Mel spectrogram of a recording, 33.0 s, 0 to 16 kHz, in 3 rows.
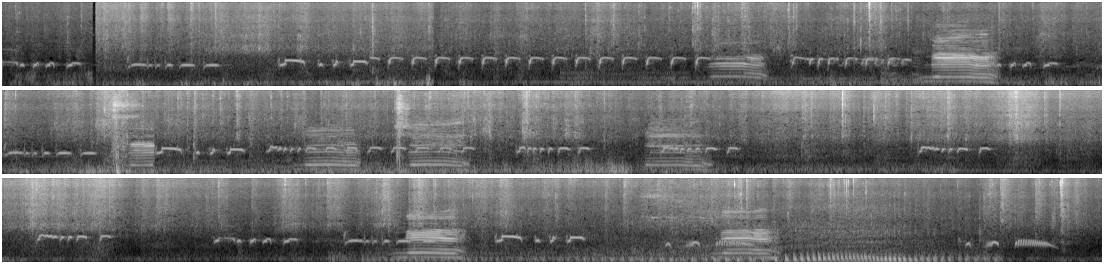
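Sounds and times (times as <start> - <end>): cows mooing: 5.5 - 10.4, 12.0 - 20.6, 25.7 - 31.5.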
